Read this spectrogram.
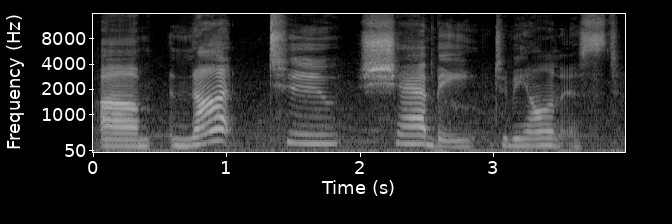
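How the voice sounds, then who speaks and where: Slow-talking woman game streamer. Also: fairly low pitch, expressive, sharp tone, slight background noise. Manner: thinks aloud, with many hums and ums. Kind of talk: live gameplay commentary.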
